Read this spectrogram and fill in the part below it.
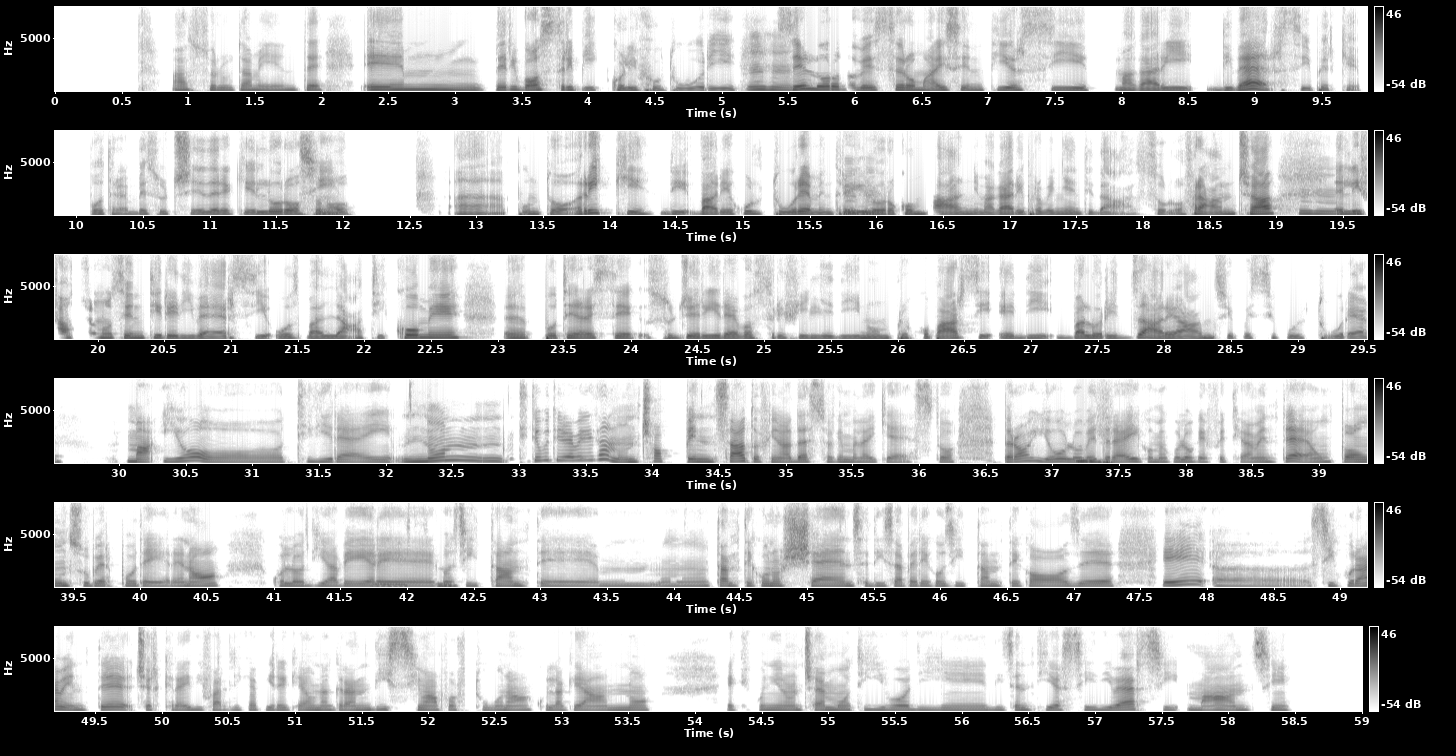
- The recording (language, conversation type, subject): Italian, podcast, Che ruolo ha la lingua nella tua identità?
- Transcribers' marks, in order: other background noise; tapping; "potreste" said as "potereste"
